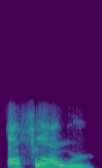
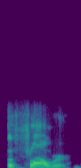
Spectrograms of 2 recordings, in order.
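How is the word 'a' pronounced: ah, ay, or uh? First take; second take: ah; uh. First: The article sounds like an open 'ah'. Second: The article is a quick, weak 'uh' sound. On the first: "falar igual o nosso alfabeto" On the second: "um sonzinho rápido"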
